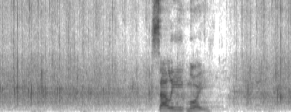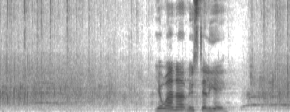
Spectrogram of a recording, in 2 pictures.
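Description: An audience claps steadily in a large hall.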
